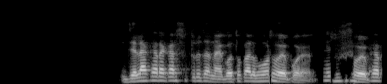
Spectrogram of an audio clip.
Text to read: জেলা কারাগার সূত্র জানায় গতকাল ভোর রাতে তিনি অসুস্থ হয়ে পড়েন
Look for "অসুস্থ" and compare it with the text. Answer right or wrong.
wrong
